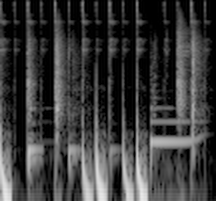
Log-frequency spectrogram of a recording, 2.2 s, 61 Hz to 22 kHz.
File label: evil beats 110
